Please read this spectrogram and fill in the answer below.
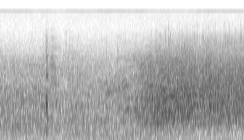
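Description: Arena crowd noise, with one sharp tennis-racket strike on the ball about half a second in, then applause swelling from about a second and a half in as the point ends.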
